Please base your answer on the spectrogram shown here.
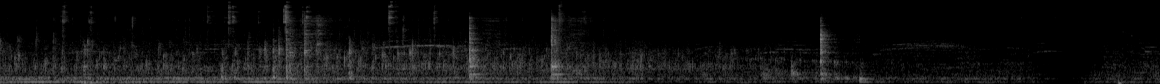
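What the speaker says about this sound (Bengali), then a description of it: "আবারও আমি এটা ঢাকা দিয়ে দেব।" A metal lid clatters onto a pot of oats khichdi cooking on the stove, with sharp clinks of utensils over a steady low simmer and soft stirring.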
